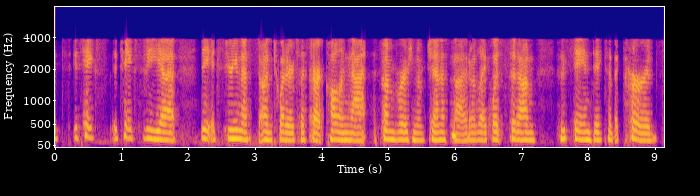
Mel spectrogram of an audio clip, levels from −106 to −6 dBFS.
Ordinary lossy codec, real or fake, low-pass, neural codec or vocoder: AAC, 16 kbps; fake; 7.2 kHz; codec, 16 kHz, 4 kbps, FreqCodec, smaller model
